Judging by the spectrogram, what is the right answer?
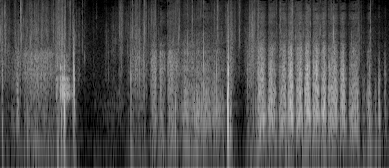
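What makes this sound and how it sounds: A metal dip pen nib scratches across a flat paper map sheet in close-up while inking letters. Quick, scratchy strokes and sharp ticks come in bursts, with a brief silent pause after the first second before a faster run of rhythmic strokes.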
